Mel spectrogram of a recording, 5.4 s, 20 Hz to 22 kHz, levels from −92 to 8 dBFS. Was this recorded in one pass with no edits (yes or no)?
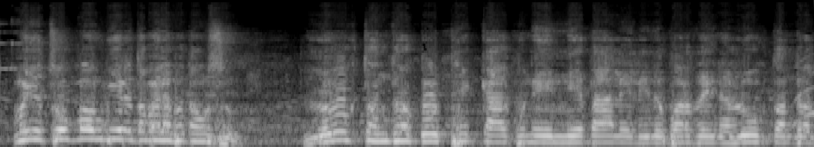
yes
